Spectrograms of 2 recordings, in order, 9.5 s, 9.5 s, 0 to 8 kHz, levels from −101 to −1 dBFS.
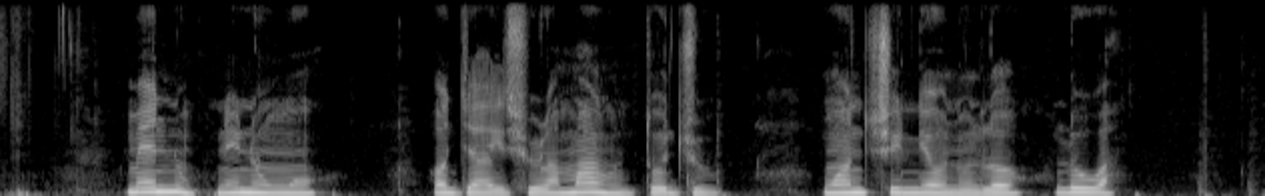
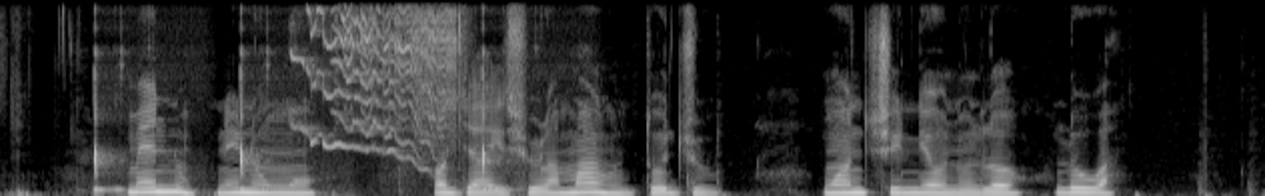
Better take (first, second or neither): first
